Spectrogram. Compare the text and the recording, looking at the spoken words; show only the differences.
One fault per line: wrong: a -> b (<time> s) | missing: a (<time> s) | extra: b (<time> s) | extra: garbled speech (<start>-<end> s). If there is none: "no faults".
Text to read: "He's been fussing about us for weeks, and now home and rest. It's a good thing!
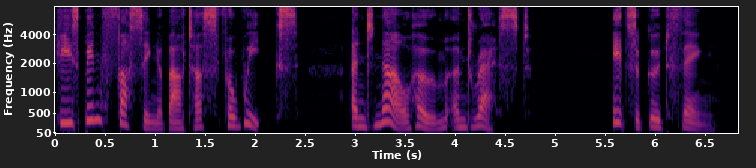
no faults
